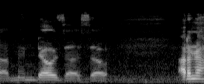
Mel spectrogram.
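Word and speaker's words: Mendonça: benkana i believe uh is pronounced mendoza the c is like a pronounced as a from what i hear because i watched his last fight and the way that the announcers were announcing him was mendoza so i don't know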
